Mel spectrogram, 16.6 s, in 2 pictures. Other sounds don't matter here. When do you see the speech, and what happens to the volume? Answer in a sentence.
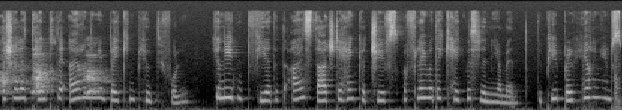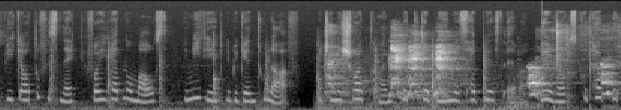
The speech can be heard from 0.0 to 16.5 s, at a steady volume.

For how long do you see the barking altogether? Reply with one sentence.
You can hear the barking for 5 seconds altogether.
